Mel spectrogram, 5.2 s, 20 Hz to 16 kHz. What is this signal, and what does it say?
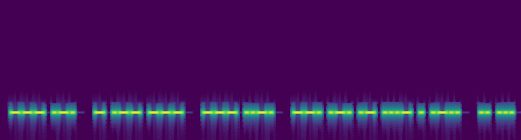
Morse code, heard as a keyed tone, about 40 wpm, 750 Hz. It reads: OR TWO OF GRAVEL IS
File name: Morse / 40WPM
